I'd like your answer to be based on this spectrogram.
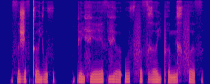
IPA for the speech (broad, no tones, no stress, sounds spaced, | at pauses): θ ə ʒ ə θ kʼ əː j u θ | pʲ ə j fʲ eː θ vʲ ɵː ʔ u θ f ə θ ɣ əː j pʰ ə mʲ ə x f ə θ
